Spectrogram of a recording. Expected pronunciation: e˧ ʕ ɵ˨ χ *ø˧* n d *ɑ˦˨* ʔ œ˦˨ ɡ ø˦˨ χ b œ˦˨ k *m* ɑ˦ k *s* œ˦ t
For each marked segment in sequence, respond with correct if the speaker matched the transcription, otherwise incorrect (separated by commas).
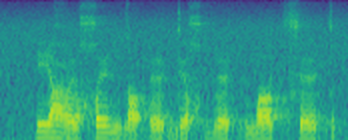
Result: correct, incorrect, correct, correct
